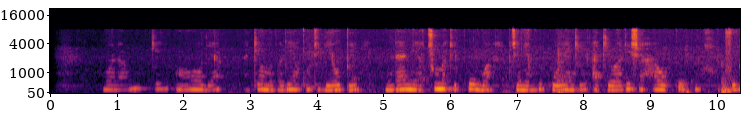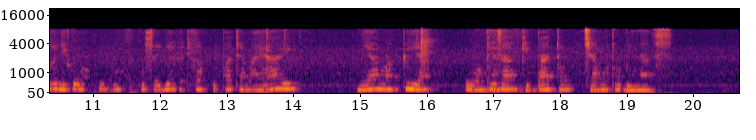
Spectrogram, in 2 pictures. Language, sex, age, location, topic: Swahili, female, 18-24, Dar es Salaam, agriculture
